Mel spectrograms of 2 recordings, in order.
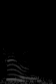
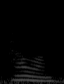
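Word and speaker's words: Charon: you described it only your pronunciation is a little off the name you heard wasn't Karen it was c h a r o n as Inon the Fairman of the Dead Kon who in exchange for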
